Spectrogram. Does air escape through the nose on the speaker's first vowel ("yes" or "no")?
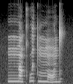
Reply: yes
